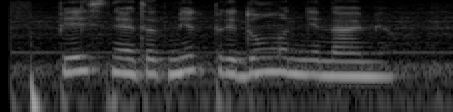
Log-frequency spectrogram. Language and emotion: Russian, neutral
